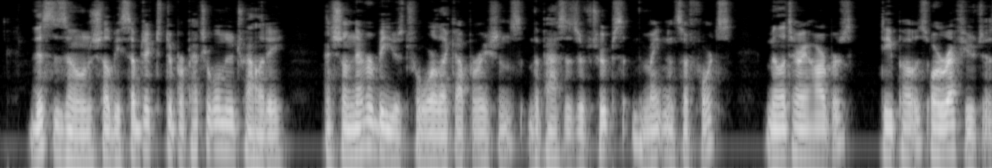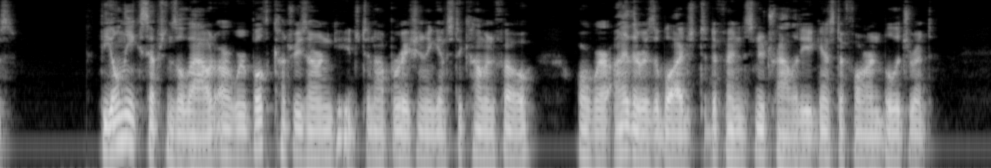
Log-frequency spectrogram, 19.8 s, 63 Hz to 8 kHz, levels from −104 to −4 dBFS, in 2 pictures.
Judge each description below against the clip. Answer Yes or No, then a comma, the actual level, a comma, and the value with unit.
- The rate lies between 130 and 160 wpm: No, average, 175 wpm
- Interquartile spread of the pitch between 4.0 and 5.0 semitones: No, average, 2.9 semitones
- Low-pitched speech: Yes, very low, 95 Hz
